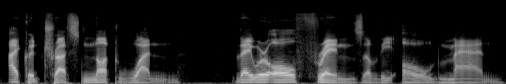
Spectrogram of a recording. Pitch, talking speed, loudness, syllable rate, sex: 95 Hz, 155 wpm, -22 LUFS, 3.5 syllables/s, male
